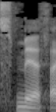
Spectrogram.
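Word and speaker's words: Smyth: And this is what Jonathan Smith, it looks like Smythe, but it's Smith, I think is the way they pronounced it.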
